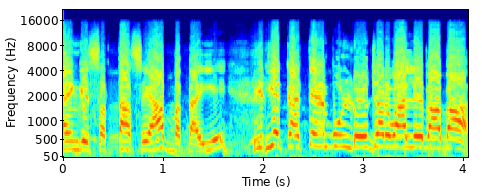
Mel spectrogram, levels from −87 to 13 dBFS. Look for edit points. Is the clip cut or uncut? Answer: cut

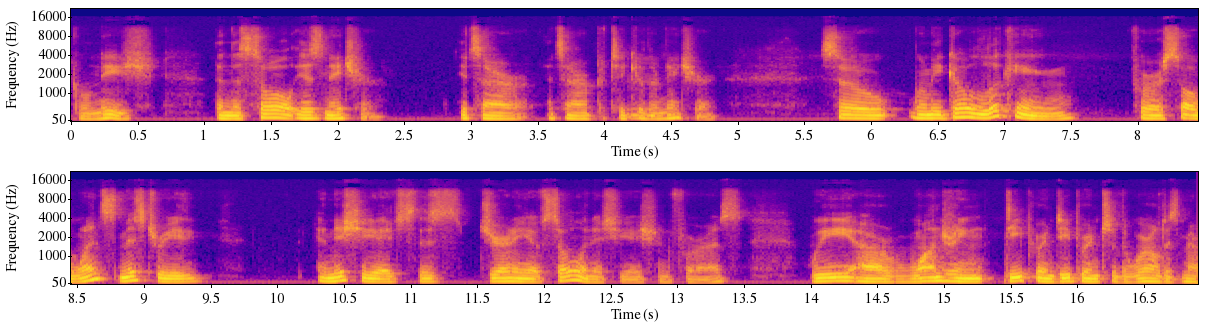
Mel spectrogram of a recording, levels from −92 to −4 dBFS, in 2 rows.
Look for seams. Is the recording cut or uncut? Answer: uncut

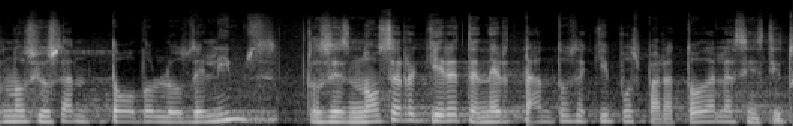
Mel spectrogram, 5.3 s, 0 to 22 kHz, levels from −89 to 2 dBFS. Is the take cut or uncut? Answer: cut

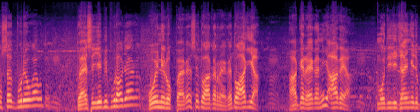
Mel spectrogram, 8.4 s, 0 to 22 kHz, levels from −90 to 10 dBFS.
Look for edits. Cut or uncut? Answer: cut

